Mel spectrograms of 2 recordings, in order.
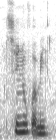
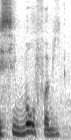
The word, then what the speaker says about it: cibophobie: Cynophobie. C'est cibophobie, pas cynophobie. Ça s'écrit avec un C. C-I-B-O-P-H-O-B-I-E.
